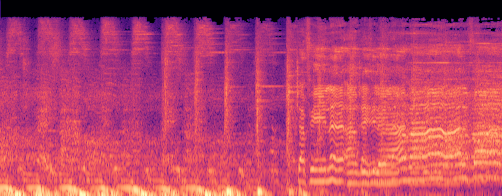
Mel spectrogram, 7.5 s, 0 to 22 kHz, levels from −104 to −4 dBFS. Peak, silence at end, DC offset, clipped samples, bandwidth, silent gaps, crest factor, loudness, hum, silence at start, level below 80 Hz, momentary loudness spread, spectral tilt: 0 dBFS; 0 s; under 0.1%; under 0.1%; 16 kHz; none; 16 dB; -18 LUFS; none; 0 s; -20 dBFS; 8 LU; -3.5 dB/octave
